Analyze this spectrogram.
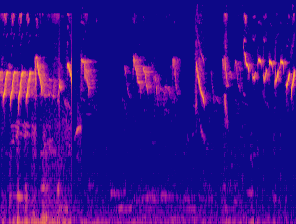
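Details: White-eye in lively song: a quick, high trill in the first second, then scattered sharp chirps and short phrases with gaps, ending in a renewed run of rapid notes.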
